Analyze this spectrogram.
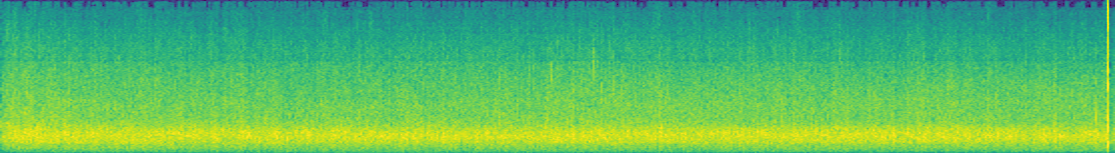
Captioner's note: applause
